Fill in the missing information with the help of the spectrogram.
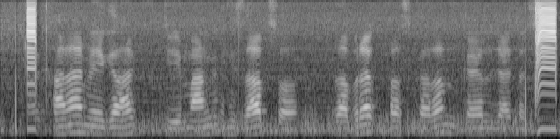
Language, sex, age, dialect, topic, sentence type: Maithili, male, 31-35, Southern/Standard, agriculture, statement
